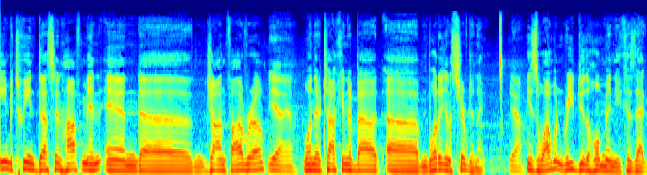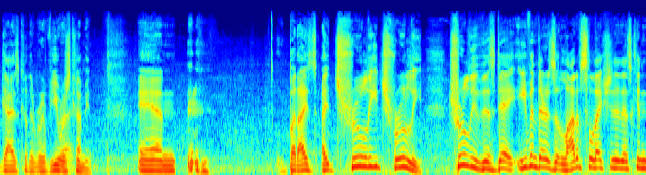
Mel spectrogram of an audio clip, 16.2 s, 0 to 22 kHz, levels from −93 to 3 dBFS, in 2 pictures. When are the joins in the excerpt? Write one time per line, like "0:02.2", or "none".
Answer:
0:10.3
